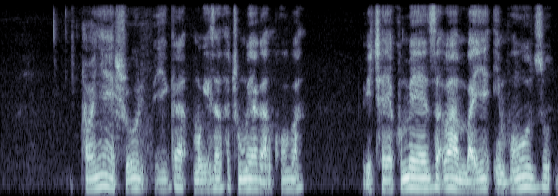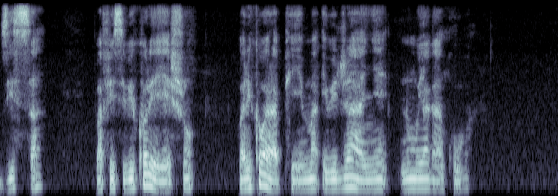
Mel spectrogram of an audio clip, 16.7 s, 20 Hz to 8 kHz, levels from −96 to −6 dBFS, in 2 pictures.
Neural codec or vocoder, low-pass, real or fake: none; 7.2 kHz; real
